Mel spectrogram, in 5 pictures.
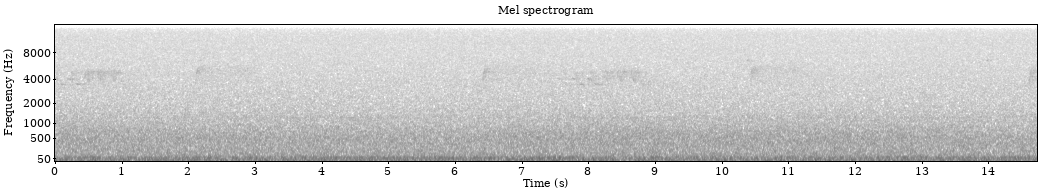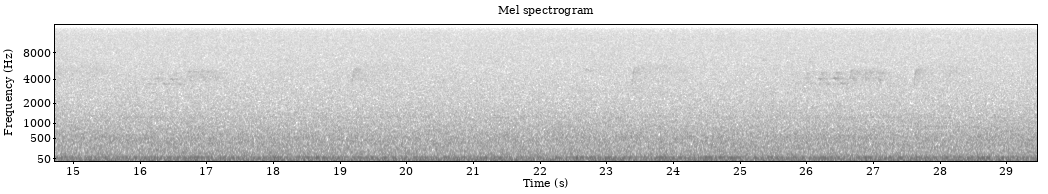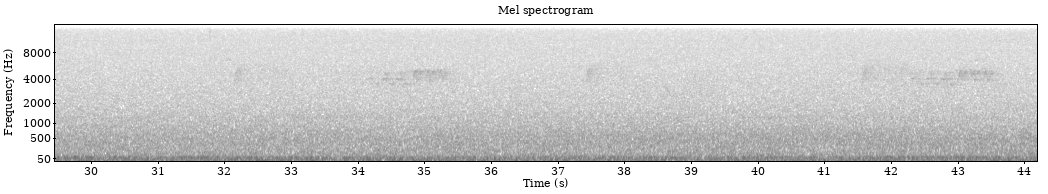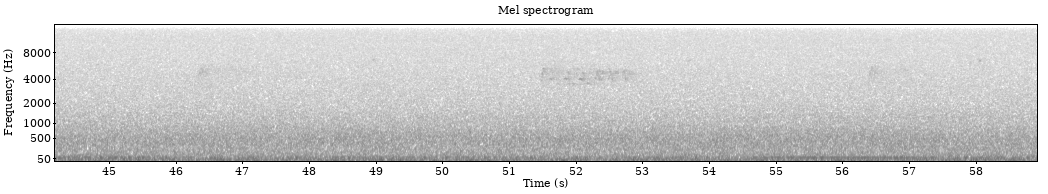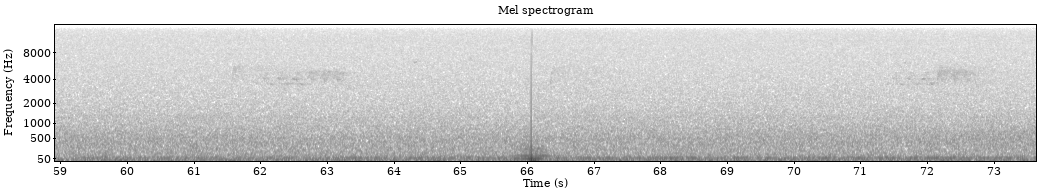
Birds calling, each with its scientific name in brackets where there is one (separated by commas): Pacific-slope Flycatcher (Empidonax difficilis), Yellow-rumped Warbler (Setophaga coronata), Spotted Towhee (Pipilo maculatus)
